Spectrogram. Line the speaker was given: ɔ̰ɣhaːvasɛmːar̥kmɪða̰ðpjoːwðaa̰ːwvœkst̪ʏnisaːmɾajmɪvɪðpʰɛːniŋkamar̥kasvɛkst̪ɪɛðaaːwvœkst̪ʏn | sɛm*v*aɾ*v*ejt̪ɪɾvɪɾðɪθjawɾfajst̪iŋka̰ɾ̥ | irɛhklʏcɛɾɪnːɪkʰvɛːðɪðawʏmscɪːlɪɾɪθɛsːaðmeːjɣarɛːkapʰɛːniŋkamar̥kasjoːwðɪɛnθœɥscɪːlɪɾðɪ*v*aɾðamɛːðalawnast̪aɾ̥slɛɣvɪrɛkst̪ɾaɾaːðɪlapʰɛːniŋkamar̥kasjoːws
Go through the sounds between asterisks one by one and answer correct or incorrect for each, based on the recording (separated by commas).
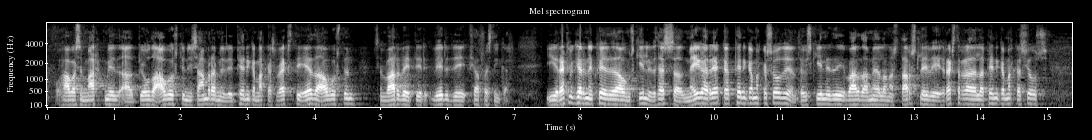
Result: correct, correct, correct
